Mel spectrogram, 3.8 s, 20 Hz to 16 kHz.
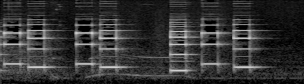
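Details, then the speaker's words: Repeating groups of loud high-pitched melodic beeps from a HAMILTON-C1 ventilator, the audible alarm returning when an alarm condition persists after the two-minute alarm silence ends; ventilator audible alarm. "if the alarm condition persists after the two minutes have passed the audible alarm"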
